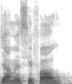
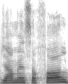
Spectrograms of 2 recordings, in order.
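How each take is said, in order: First: The second word starts with 'si'. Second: The second word starts with 'sa'. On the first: The speaker calls it right. "दुरुस्त तलफ़ुज़ है जामे सिफाल" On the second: The speaker calls it wrong. "बहुत से लोग इसको जामे सफ़ाल बोलते हैं"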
